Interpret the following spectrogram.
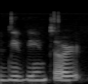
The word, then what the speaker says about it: DeviantArt: Does anyone actually pronounce the T in DeviantArt? Oh, wow. Well, Wow. never pronounced the T.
